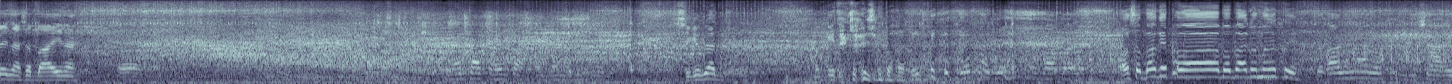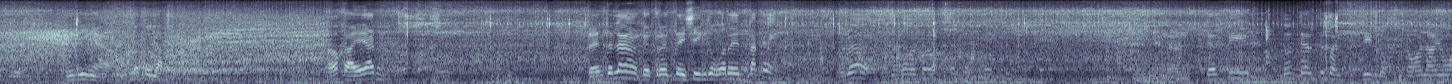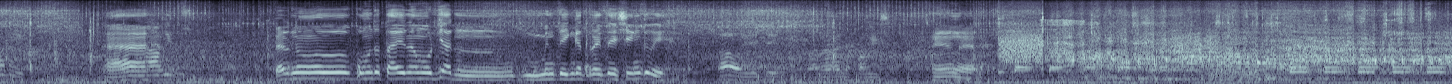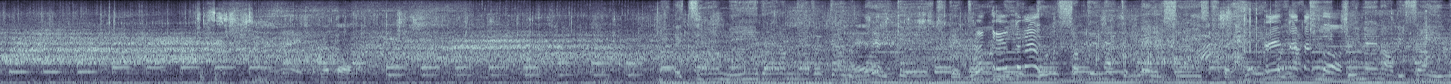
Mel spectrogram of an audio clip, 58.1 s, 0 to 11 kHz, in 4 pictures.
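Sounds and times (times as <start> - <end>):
wind rushing over microphone: 0.0 - 33.4, 35.0 - 50.4
person singing: 39.0 - 46.2, 47.4 - 58.0.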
